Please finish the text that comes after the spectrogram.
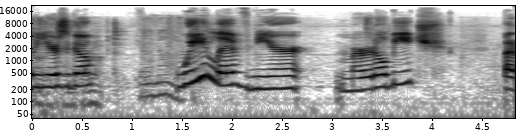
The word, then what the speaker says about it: Myrtle Beach: ago we live near myrtle beach but our parents pronounce it moro beach myrtle beach i thought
